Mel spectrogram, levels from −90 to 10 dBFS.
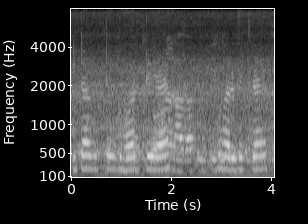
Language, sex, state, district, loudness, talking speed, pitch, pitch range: Odia, female, Odisha, Sambalpur, -15 LUFS, 145 wpm, 220 Hz, 215-230 Hz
